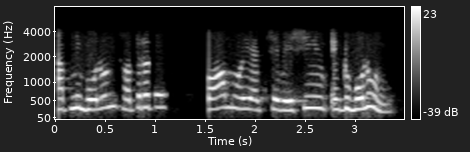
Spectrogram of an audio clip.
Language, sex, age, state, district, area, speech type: Bengali, female, 18-30, West Bengal, Purulia, rural, conversation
